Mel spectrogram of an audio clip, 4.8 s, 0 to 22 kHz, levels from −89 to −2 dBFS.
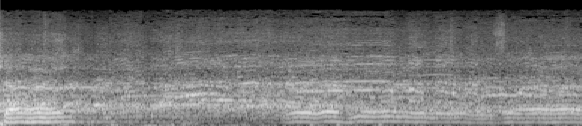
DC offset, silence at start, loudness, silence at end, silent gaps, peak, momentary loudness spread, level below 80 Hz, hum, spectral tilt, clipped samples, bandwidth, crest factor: under 0.1%; 0 s; -19 LUFS; 0 s; none; 0 dBFS; 7 LU; -44 dBFS; none; -4.5 dB/octave; under 0.1%; 16 kHz; 18 dB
